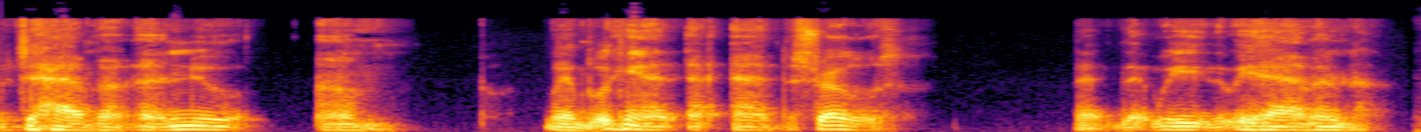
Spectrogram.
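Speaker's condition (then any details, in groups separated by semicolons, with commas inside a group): Parkinson's disease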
